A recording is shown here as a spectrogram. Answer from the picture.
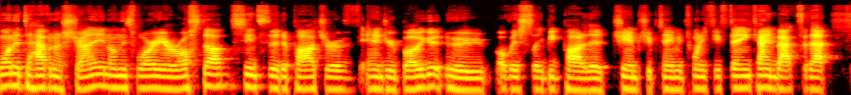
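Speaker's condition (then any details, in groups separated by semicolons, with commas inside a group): No condition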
